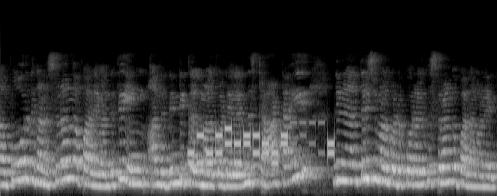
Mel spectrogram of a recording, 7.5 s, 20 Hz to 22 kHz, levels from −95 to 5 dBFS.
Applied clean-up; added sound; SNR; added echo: none; Telephone; 5 dB; reverberation time 2.4 s.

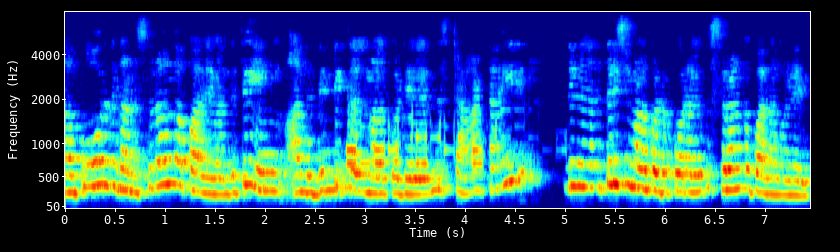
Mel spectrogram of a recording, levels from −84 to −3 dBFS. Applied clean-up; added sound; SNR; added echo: neural mask model DeepFilterNet 3.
